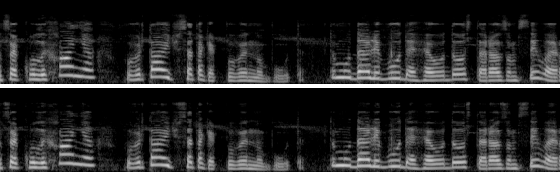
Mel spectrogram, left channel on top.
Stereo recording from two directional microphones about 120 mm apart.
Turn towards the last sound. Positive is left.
turn(degrees=-35)  # may be behind; listen again after turning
